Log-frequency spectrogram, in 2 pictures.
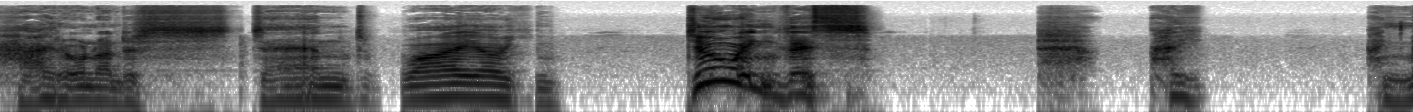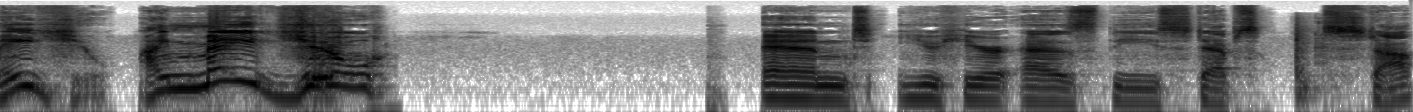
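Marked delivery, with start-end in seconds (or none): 0.1-9.0 put-on loud, swooping grumble in old gnome man voice. Game master voicing an older gnomish man chained to a wall, grumbling. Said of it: "kind of grumbling you hear as he just says".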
